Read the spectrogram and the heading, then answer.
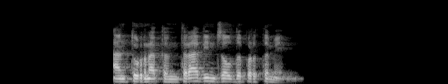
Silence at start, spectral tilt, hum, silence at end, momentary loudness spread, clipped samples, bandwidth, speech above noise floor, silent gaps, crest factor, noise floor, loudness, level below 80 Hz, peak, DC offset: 1.15 s; -6.5 dB/octave; none; 1.5 s; 9 LU; under 0.1%; 7.6 kHz; over 73 dB; none; 18 dB; under -90 dBFS; -17 LUFS; -60 dBFS; -2 dBFS; under 0.1%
